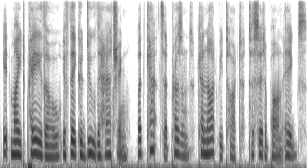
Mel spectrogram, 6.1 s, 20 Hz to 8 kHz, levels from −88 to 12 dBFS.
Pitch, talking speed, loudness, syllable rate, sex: 175 Hz, 205 wpm, -18 LUFS, 4.4 syllables/s, female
